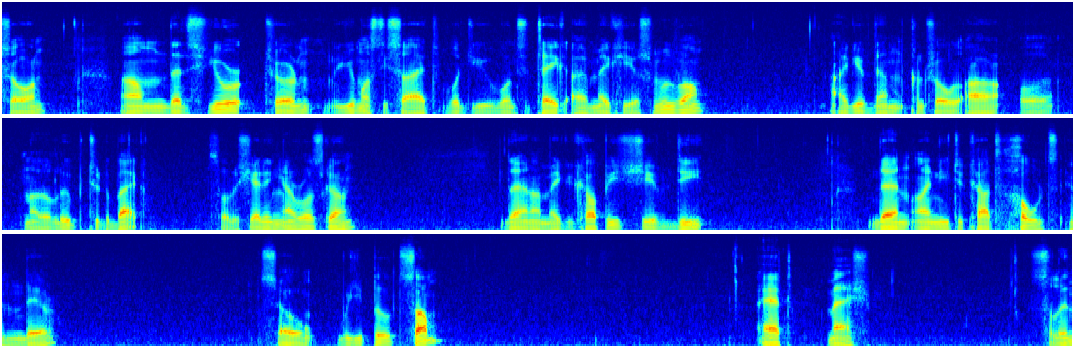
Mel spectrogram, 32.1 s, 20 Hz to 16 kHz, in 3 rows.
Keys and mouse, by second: 7.0 middle click, 7.8 Tab, 9.5 ctrl+r, 12.3 Tab, 14.9 KP_1, 17.5 shift+d, 25.5-29.5 drag.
